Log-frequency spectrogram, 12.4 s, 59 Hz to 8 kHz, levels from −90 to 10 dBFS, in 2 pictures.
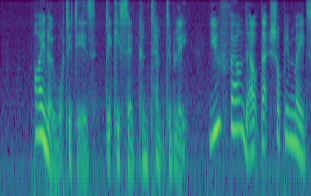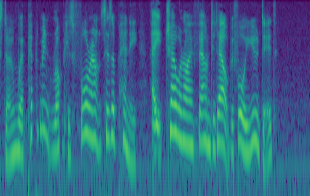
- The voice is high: Yes, high, 225 Hz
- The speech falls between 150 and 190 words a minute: Yes, average, 160 wpm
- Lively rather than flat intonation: Yes, wide, 7.2 semitones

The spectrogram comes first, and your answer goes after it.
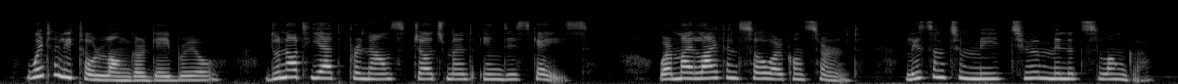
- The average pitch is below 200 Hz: No, very high, 255 Hz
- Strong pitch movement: No, average, 3.7 semitones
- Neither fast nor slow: No, slow, 130 wpm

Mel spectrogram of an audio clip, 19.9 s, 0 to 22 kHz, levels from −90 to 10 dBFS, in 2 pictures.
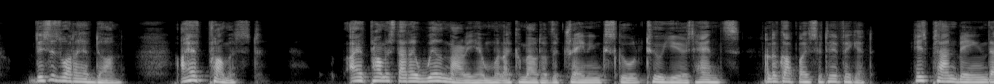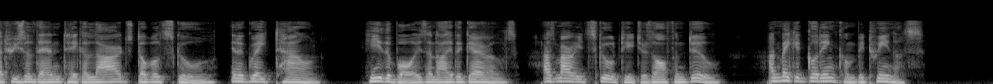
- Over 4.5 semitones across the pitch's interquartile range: Yes, average, 5.2 semitones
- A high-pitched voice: No, low, 115 Hz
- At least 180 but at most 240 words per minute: Yes, average, 195 wpm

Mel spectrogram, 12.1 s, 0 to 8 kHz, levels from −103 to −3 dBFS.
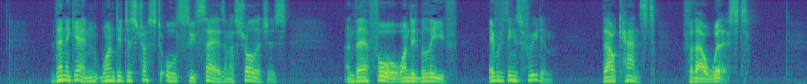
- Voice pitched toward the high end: No, low, 130 Hz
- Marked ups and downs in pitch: No, average, 4.9 semitones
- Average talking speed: No, slow, 110 wpm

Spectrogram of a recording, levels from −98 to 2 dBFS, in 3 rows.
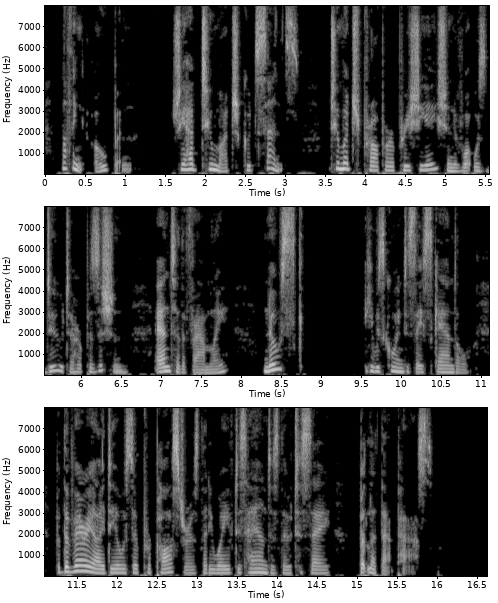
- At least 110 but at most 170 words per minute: No, average, 180 wpm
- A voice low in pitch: No, medium, 185 Hz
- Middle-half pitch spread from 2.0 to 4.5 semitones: No, average, 4.9 semitones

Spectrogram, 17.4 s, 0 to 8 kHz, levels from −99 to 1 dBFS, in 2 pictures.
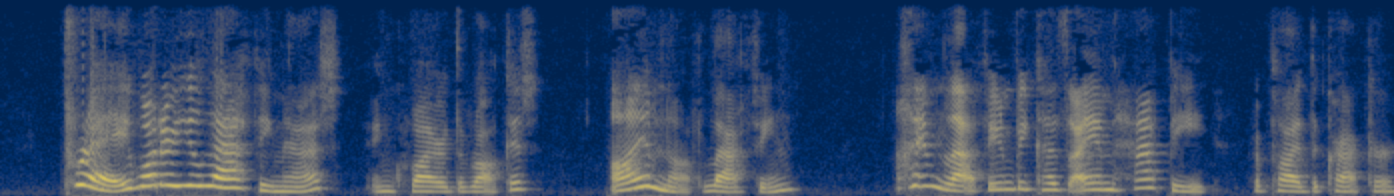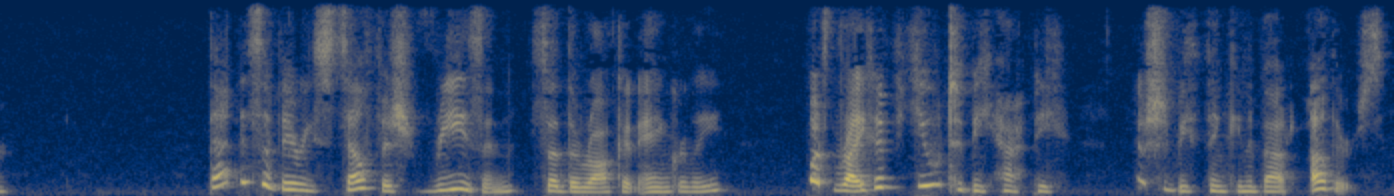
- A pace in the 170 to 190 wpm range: No, average, 160 wpm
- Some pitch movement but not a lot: No, wide, 7.4 semitones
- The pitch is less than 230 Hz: No, high, 235 Hz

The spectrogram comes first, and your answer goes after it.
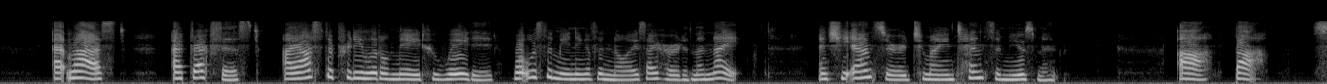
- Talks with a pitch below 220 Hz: No, high, 245 Hz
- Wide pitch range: No, average, 3.8 semitones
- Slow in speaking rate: No, average, 150 wpm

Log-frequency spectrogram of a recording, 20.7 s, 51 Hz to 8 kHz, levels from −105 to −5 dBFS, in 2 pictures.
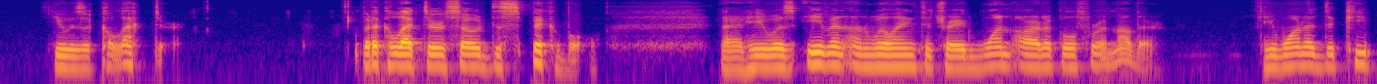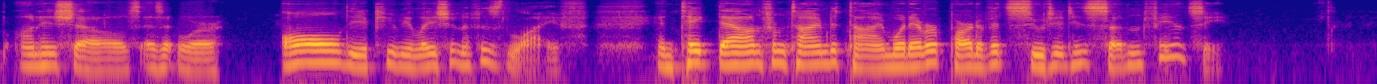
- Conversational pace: Yes, average, 150 wpm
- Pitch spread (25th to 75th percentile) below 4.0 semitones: Yes, average, 3.3 semitones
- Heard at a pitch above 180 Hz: No, medium, 155 Hz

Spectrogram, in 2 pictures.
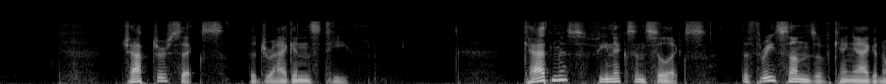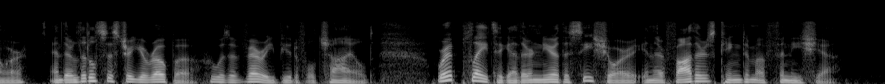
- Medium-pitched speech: No, low, 100 Hz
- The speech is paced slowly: Yes, slow, 130 wpm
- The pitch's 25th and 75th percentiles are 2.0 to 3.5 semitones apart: No, wide, 5.5 semitones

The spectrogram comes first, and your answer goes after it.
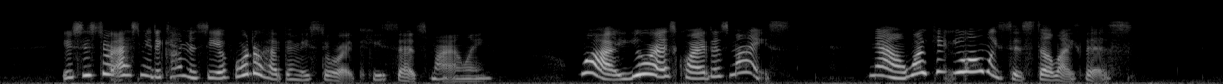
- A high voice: Yes, very high, 315 Hz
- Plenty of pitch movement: Yes, wide, 8.9 semitones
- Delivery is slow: No, average, 155 wpm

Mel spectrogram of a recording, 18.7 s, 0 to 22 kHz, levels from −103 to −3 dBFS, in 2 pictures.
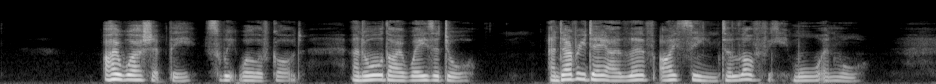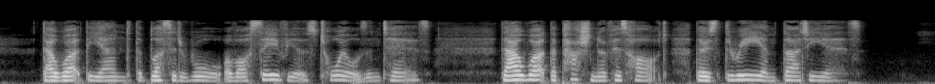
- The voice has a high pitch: Yes, high, 195 Hz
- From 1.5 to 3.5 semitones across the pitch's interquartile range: Yes, average, 2.7 semitones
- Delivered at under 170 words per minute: Yes, average, 160 wpm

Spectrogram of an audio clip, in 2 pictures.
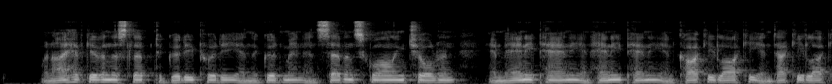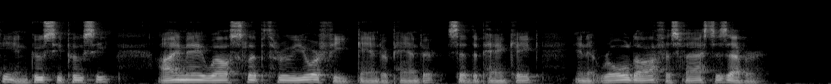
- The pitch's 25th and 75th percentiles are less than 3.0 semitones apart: Yes, narrow, 2.5 semitones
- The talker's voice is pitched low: Yes, low, 100 Hz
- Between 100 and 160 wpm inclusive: No, average, 185 wpm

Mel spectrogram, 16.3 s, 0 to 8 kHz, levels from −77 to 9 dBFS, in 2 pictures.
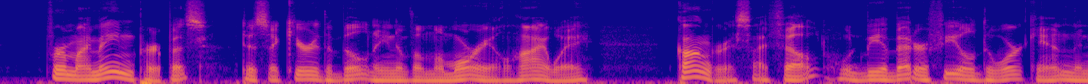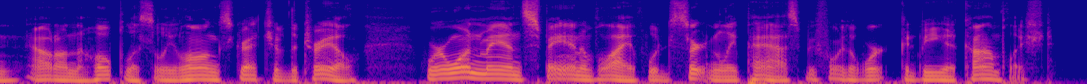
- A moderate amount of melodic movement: Yes, average, 4.0 semitones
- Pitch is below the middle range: Yes, low, 100 Hz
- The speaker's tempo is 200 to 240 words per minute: No, average, 175 wpm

